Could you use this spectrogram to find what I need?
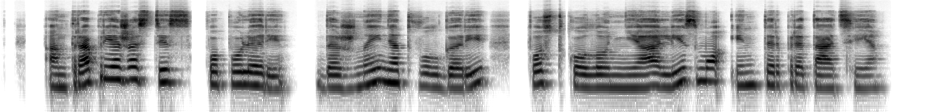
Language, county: Lithuanian, Vilnius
